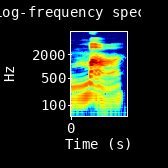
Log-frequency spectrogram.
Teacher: a high-level tone gives you ma, meaning mother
